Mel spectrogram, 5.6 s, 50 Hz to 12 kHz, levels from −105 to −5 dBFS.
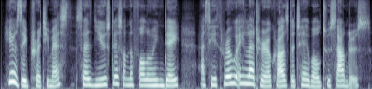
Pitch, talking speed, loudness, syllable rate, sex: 220 Hz, 215 wpm, -18 LUFS, 5.8 syllables/s, female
